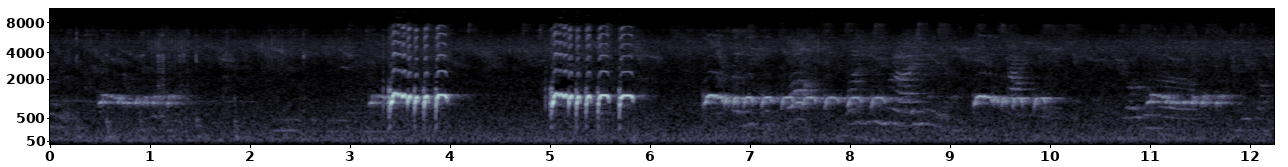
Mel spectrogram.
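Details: Local zebra dove giving loud calls meant to provoke rivals: stuttering pulsed bursts followed by rolling cooing phrases, repeated at irregular intervals over a faint background hiss.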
